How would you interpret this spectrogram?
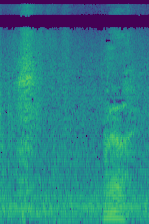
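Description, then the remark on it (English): A short, breathy spit from a person who is sick bursts out once, followed a moment later by a brief voiced throaty noise, with no one speaking. “And spit.”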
